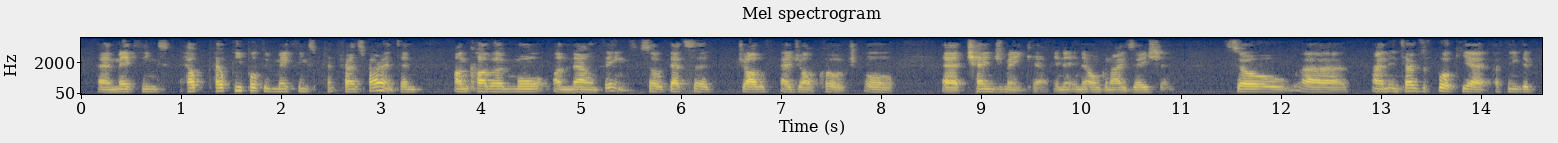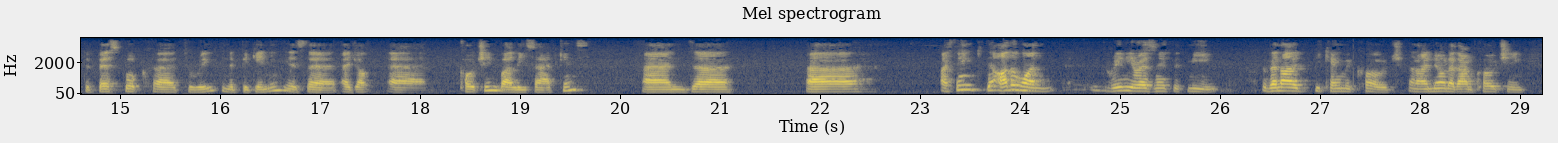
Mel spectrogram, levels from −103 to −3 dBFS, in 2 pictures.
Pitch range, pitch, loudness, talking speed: 125-160 Hz, 140 Hz, -21 LUFS, 170 wpm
